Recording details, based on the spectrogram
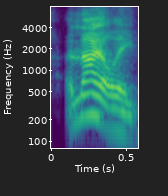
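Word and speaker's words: Annihilape: And that Annihilate.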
